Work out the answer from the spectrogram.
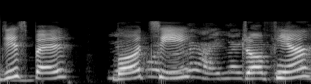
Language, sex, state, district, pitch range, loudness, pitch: Hindi, female, Himachal Pradesh, Shimla, 270-335 Hz, -13 LUFS, 290 Hz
